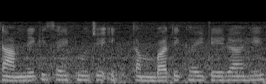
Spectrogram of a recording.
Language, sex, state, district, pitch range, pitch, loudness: Hindi, female, Bihar, Kishanganj, 185-205 Hz, 195 Hz, -27 LUFS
